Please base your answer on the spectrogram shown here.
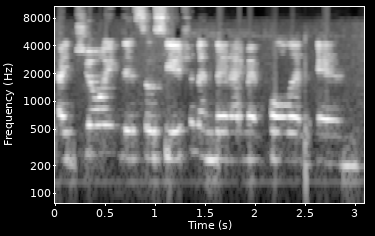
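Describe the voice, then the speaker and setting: A woman's voice: a little high, fairly even intonation, moderate pace, poor audio. A woman from Argentina, speaking English as an on a casual live stream, hesitant and searching for words. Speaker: co-host.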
